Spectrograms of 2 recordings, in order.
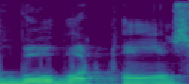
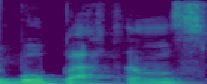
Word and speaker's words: Beauxbatons: He did pronounce Beauxbatons well though, I have to say. I didn't say Beaux Battens like freaking Michael Gambon, so that's cool.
